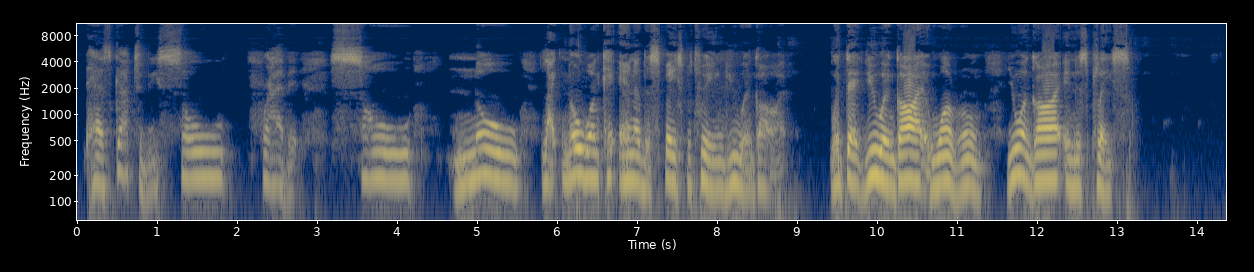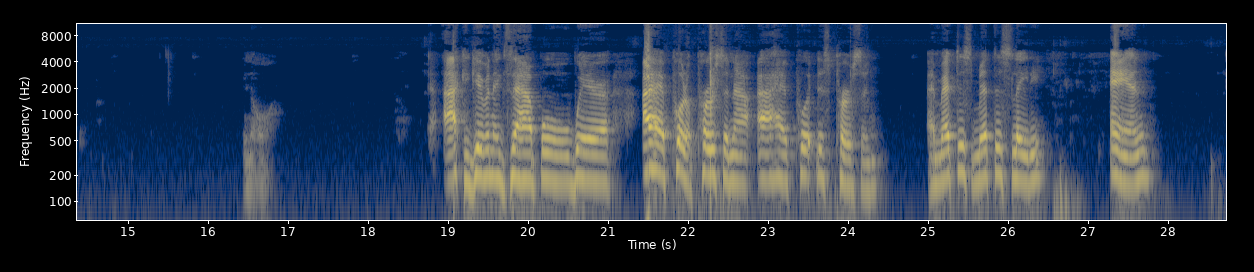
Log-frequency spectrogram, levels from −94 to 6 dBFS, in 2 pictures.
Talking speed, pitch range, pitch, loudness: 125 wpm, 150-185 Hz, 170 Hz, -21 LUFS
